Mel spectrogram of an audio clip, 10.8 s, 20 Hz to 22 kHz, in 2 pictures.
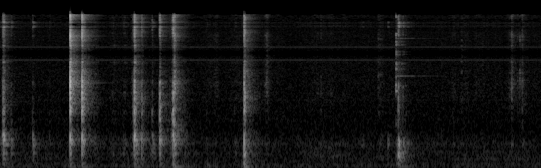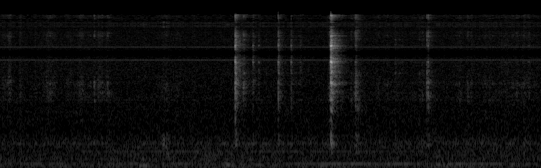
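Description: Sharp clicks and knocks as hands handle a Husqvarna 455 Rancher chainsaw's body and bar during reassembly. There is a quick run of clicks in the first two and a half seconds, then single knocks at about four seconds and again near nine seconds, over a faint low hum.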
